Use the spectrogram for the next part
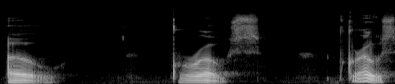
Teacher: it's spelled with OSS but it has a different pronunciation we're using the long o like no and go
